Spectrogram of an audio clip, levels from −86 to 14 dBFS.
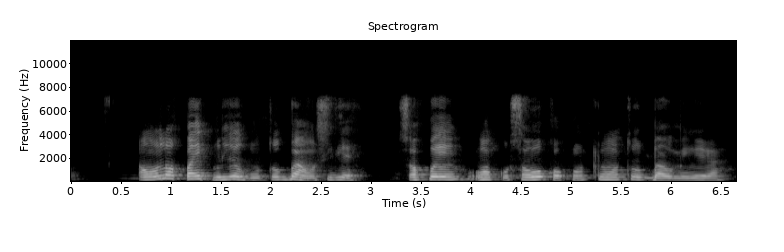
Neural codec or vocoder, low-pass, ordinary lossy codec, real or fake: codec, 16 kHz, 4 kbps, X-Codec, HuBERT features, trained on balanced general audio; 7.2 kHz; none; fake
